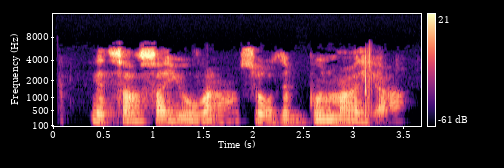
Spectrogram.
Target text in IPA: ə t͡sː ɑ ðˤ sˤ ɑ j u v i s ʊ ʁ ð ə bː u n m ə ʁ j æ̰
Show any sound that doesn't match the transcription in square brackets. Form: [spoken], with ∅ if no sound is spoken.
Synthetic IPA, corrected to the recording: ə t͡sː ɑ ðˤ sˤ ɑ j u v [æ] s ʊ ʁ ð ə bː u n m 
